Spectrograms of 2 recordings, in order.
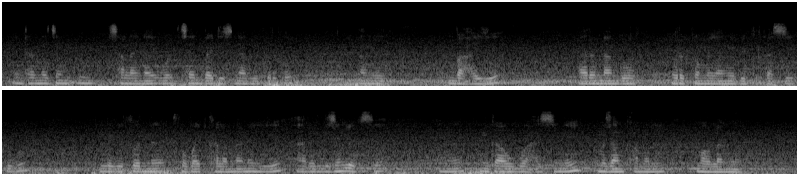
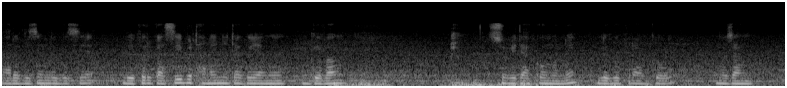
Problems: low volume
